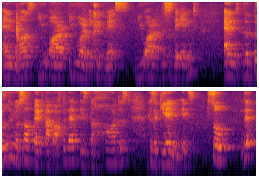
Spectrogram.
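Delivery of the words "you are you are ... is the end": normal talking voice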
